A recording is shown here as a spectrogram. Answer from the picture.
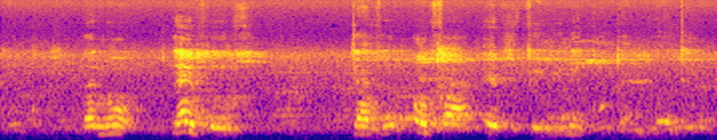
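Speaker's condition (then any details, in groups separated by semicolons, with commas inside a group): Cerebral palsy; speech affected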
